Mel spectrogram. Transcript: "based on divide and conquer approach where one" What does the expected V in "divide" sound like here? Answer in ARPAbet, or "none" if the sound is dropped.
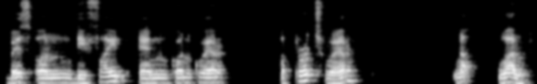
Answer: F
